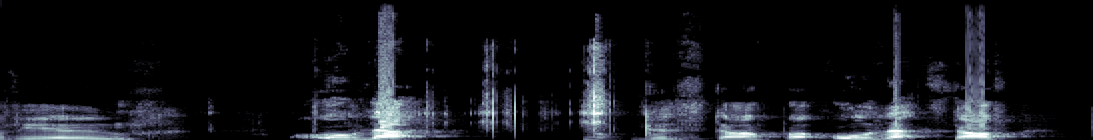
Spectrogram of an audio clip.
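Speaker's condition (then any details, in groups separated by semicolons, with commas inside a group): Cerebral palsy; obvious speech impediment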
